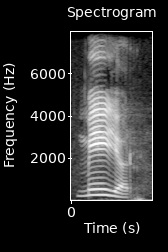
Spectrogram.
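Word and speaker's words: mayor: ஆனால் பொதுவாக இந்த வார்த்தையை இப்படி அமெரிக்கன் இங்கிலீஷில் தான் நம்ம உச்சரிக்கிறோம். எம் ஏ ஒய் ஓ ஆர் ஏ இ அ இர் மேயர் நகரத் தலைவர்.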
